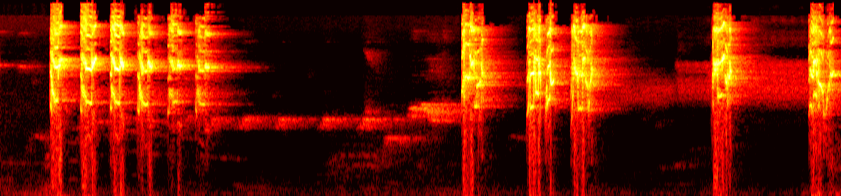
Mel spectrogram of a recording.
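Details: Lovebird giving quick bursts of shrill, scratchy chirps, five in a row, then short groups of two or three after pauses.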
